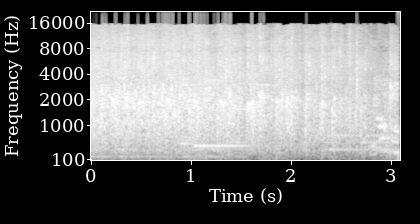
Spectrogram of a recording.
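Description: Church congregation applauding during a French-language sermon, a loud, dense burst of clapping from many hands that stays steady for a few seconds, with a faint voice under it.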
